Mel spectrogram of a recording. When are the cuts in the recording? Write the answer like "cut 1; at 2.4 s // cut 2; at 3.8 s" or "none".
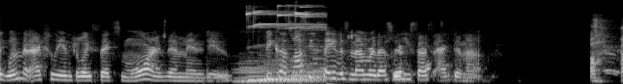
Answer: cut 1; at 2.5 s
